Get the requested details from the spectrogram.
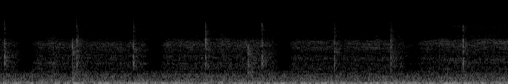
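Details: CADD-Solis PCA infusion pump priming its tubing via the prime function to clear air from an attached cassette, in a demonstration: regular soft mechanical clicks over steady room noise.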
